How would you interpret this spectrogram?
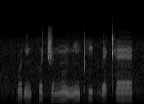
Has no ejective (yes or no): yes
